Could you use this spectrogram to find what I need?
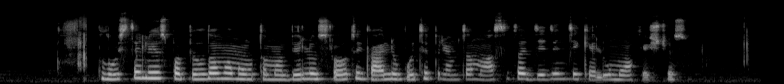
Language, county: Lithuanian, Kaunas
